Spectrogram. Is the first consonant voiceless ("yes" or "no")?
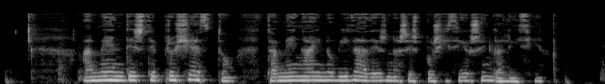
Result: no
